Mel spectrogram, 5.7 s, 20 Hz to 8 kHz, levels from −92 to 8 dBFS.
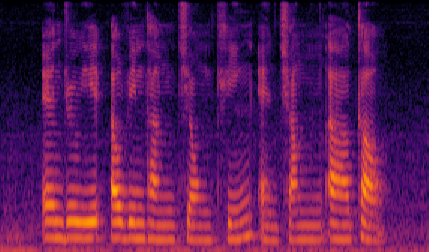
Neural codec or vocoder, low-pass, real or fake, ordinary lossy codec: none; none; real; none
